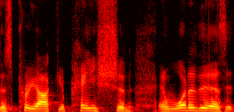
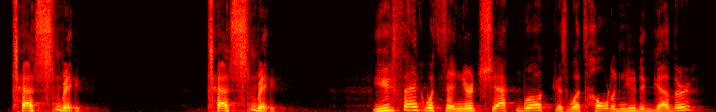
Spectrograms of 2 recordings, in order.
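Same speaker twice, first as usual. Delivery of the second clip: mock taunting tone; 2 semitones higher than usual. Preaching to the church, voicing what God says in the Hebrew: acting out a taunt. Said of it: "is taunting us".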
